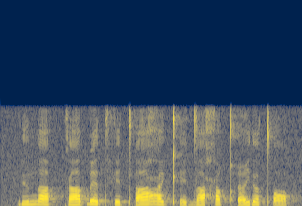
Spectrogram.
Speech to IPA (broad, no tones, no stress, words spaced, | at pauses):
ɾʲɯna | kaɓɛtʰe tʼaʕekʼe daħɯ qʼiɾʲɒtʼɒ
